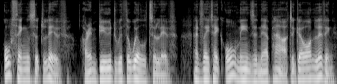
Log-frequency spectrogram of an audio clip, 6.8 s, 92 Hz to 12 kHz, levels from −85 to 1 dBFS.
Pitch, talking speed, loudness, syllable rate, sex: 100 Hz, 205 wpm, -17 LUFS, 4.5 syllables/s, male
